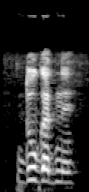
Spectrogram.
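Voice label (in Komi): "дугӧдны", Komi, female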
